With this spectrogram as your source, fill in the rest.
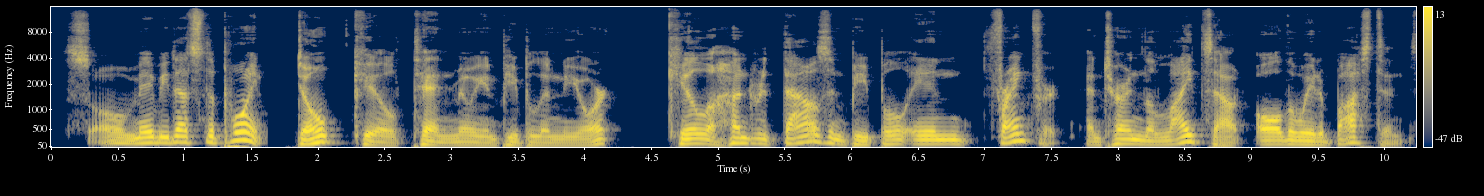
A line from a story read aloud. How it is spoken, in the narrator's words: said Peter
